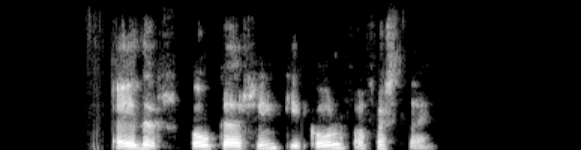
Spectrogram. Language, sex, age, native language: Icelandic, male, 30-39, Icelandic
